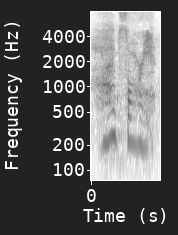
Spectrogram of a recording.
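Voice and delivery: whispered mock-contrite apology; meek apology. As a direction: whisper it like a cowed husband. Cowed husband answering angry wife.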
